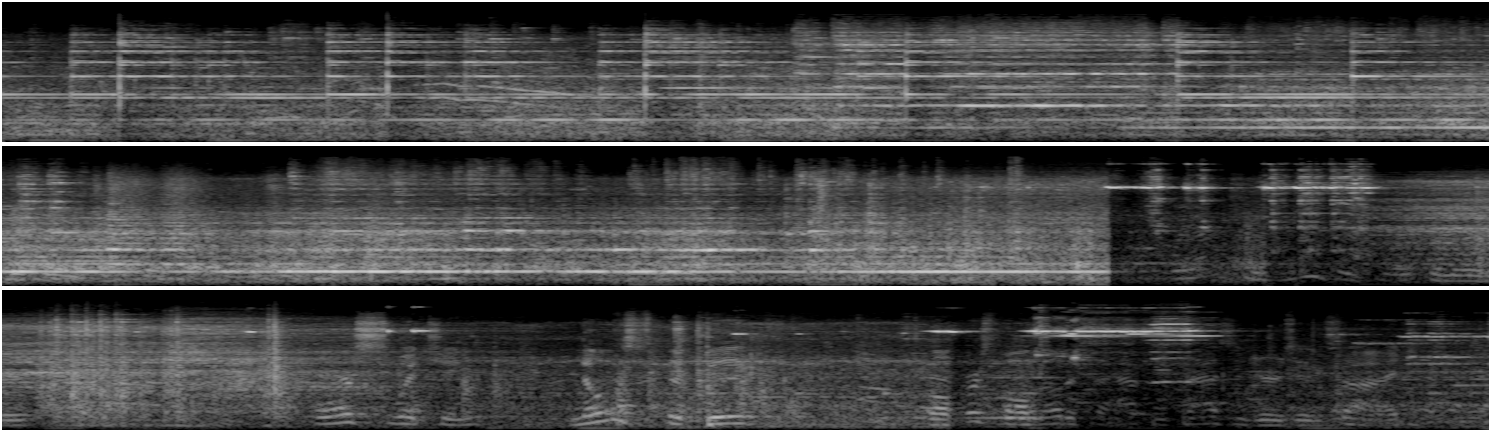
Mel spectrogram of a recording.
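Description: Small GE electric switch locomotive rolling past with a steady high-pitched whine of several tones, whose pitches shift about four seconds in. The whine cuts off suddenly about two-thirds of the way through, leaving quieter crowd chatter.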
